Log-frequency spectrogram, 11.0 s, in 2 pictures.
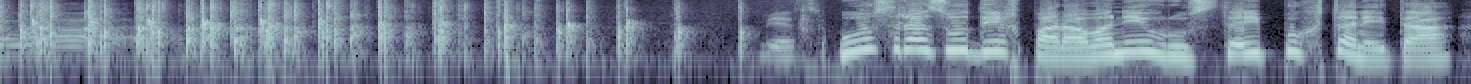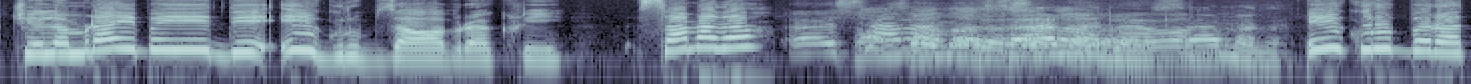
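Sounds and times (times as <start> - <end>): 
quiz show audience clapping for a correct answer: 0.0 - 3.0
speech: 2.9 - 11.0.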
